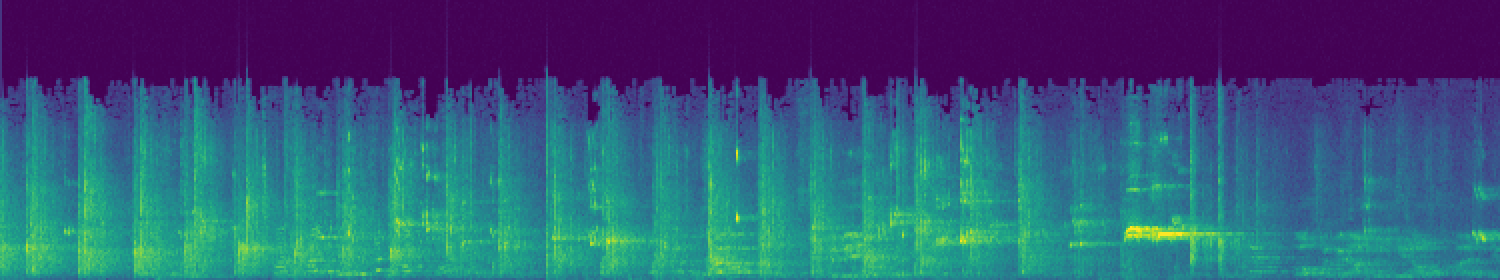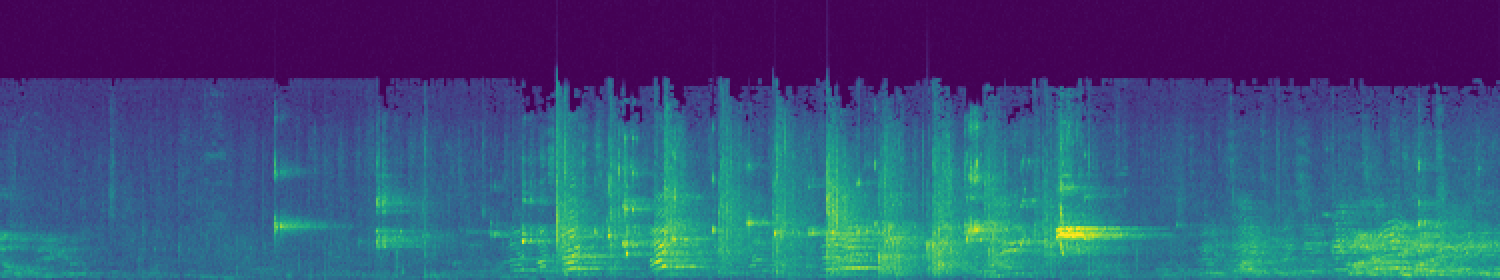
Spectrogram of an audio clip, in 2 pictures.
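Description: Young women shout and call out to each other across the court.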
